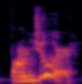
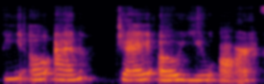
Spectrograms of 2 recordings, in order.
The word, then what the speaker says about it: bonjour: so to say hello in French you say bonjour so that one's a little bit harder to spell it's b o n j o Ur So bonjour thank you all for joining me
